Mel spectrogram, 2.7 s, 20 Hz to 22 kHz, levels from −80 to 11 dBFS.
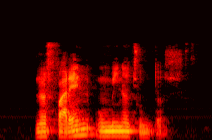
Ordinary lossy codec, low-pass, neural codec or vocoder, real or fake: MP3, 48 kbps; 7.2 kHz; none; real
